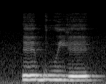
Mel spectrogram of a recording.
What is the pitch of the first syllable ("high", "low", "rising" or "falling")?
high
